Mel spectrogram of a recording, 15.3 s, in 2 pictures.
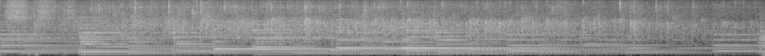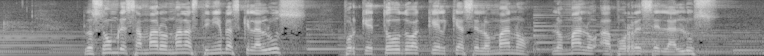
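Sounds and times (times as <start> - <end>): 
audience applause: 0.0 - 8.0
speech: 8.5 - 14.9.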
